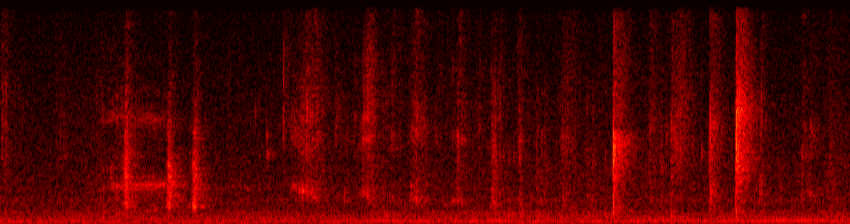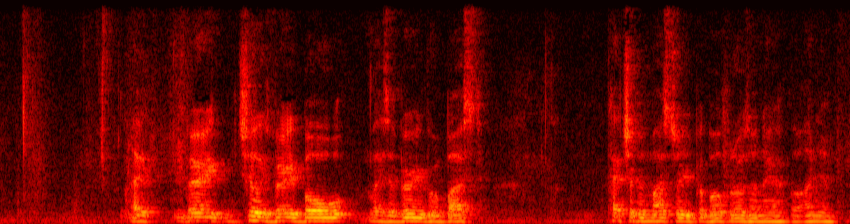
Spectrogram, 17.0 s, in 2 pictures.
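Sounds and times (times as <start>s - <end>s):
man chewing food: 0.0s - 9.8s.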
